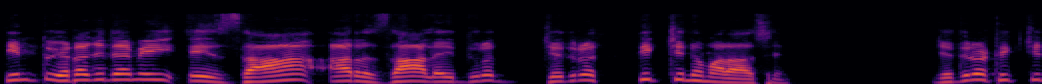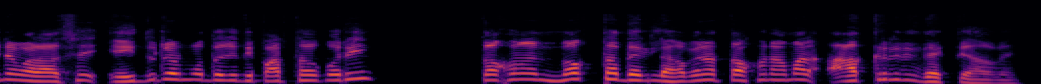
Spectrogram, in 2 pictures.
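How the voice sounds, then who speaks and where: During an online Quran reading lesson, a fast-talking man with a high voice and a Bengali accent explains Arabic letter reading patiently, one step after another, stretching sounds as examples. There's no echo.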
